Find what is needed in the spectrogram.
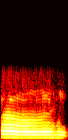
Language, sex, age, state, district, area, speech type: Odia, female, 60+, Odisha, Gajapati, rural, conversation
